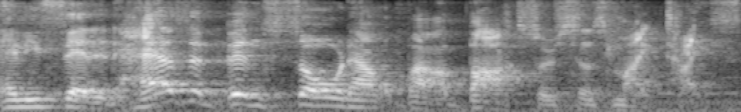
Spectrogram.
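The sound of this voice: A man talks at a fairly slow pace and medium pitch, with big pitch swings. Room echo is audible.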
